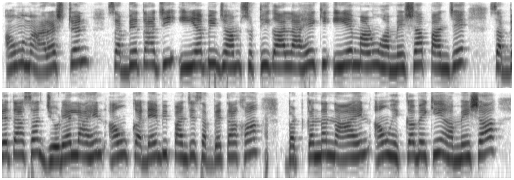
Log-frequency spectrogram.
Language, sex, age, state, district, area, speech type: Sindhi, female, 18-30, Maharashtra, Thane, urban, spontaneous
